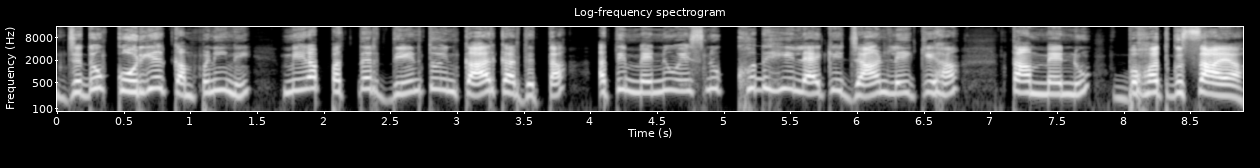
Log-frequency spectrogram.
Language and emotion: Punjabi, angry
